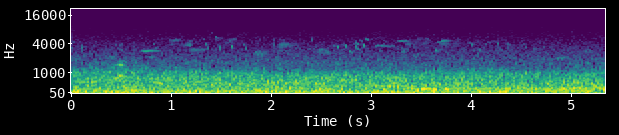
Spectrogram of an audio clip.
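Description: Birds chirp and call in the distance.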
